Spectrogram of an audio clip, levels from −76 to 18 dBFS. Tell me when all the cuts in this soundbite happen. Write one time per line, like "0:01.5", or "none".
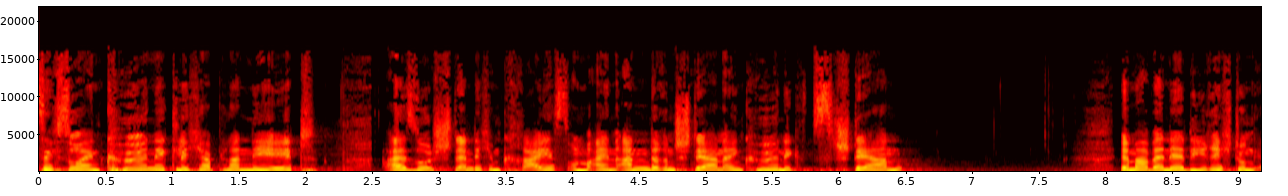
0:02.5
